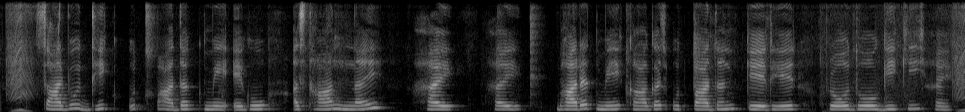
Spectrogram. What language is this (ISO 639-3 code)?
mag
